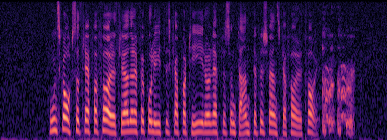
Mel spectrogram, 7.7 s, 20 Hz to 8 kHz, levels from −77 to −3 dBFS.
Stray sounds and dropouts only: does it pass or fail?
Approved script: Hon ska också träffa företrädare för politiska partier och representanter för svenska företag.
fail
